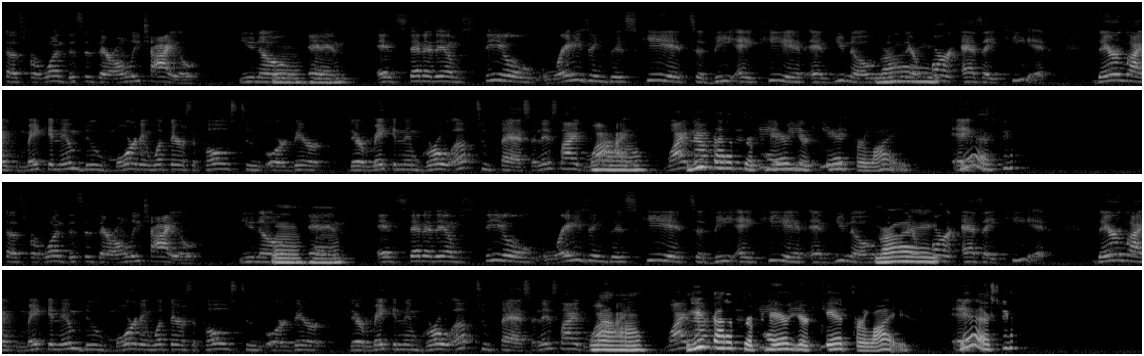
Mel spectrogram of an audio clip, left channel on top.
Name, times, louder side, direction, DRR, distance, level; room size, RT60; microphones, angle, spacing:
voice 1, 0.0-2.0 2.4-3.4 3.7-14.6 14.9-17.7 18.0-19.9 20.9-21.3, left 1 dB, 5° left, 0.4 m, -39 dB
voice 2, 2.7-3.4 8.7-9.4 17.3-17.8 18.2-20.5 21.0-21.5, right 7 dB, 85° right, 0.3 m, -29 dB
6.6 x 5.8 x 2.6 m
head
